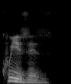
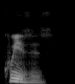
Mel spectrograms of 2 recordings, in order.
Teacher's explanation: El acento va en la primera sílaba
